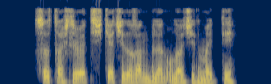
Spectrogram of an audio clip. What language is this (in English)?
Uyghur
